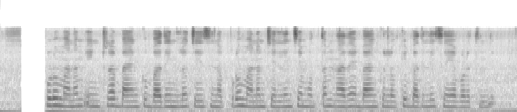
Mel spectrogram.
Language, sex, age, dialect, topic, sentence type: Telugu, female, 25-30, Telangana, banking, statement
